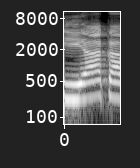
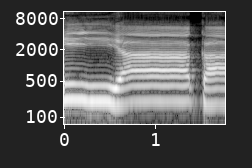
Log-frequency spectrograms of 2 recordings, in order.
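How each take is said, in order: First: Quick ইয়া কা without the doubled ya; mistaken reading. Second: Slow, held ইয়া কা with doubled ya; correct tashdid. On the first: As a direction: run ইয়া কা together short, dropping the tashdid. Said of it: "এখানে অনেকে একটা ভুল করি". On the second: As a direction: lean long on the ya of ইয়া, then add কা. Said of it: "কিভাবে পড়তে হবে". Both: Shown as a demonstration.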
